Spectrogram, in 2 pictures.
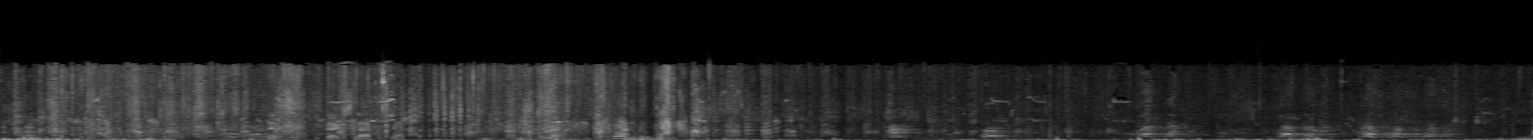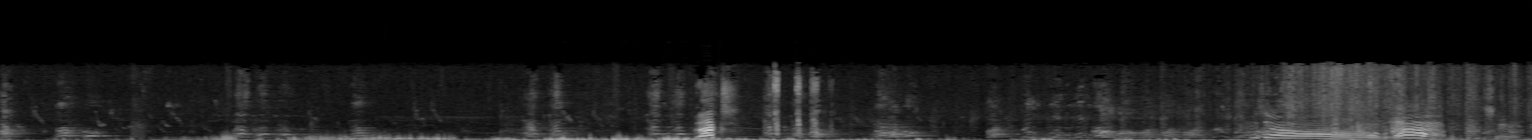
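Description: Several dogs barking and yelping as they run and play. Near the end there is a string of high, wavering whines or yelps.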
